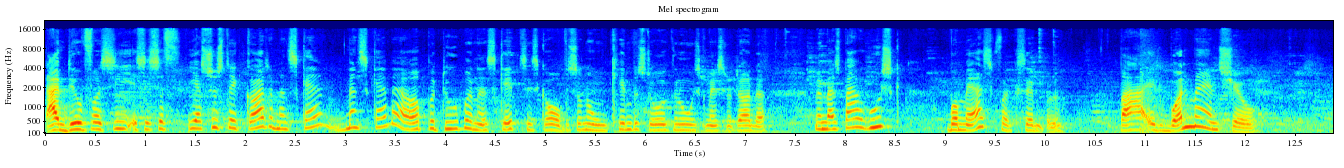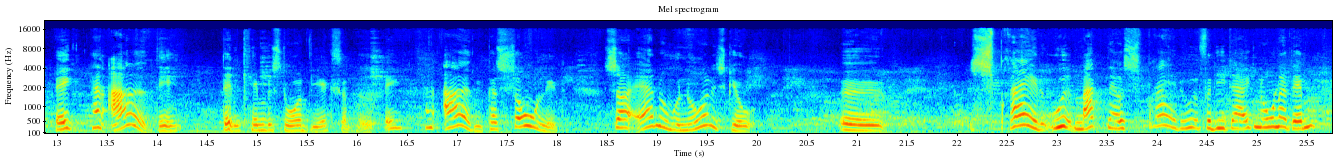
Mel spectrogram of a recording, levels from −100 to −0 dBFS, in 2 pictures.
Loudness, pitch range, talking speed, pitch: -28 LUFS, 195-285 Hz, 180 wpm, 235 Hz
